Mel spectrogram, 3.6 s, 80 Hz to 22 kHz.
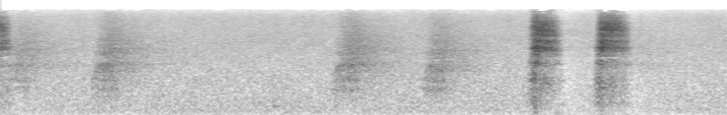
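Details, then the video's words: Harsh intimidation snorts from a curious wild Japanese serow on a streamside mountain trail in Japan, September 2012, exchanged with a person. Several faint airy hisses, then two loud, sharp, explosive snorts in quick succession. "Communication with Japanese Serow ニホンカモシカと鼻息で鳴き交わしてみる"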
